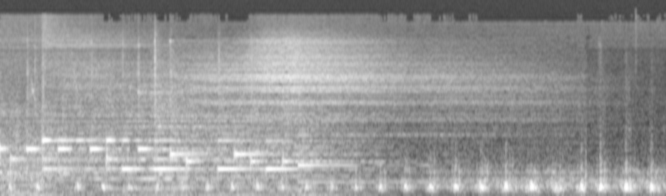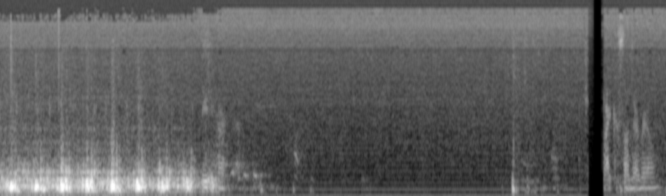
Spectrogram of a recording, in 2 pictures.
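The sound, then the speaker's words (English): A fast, steady whooshing heartbeat of a baby in the mother's womb pulses through the muffled, watery rumble of a fetal monitor, then cuts off into near silence with a faint click near the end. “Just heard was the baby's heartbeat in the mother's womb.”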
